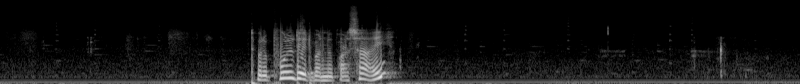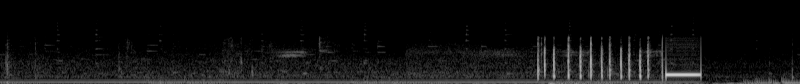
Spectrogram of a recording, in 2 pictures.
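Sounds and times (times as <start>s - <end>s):
faint steady hum: 0.0s - 15.9s
speech: 2.6s - 4.0s
telephone busy tone after a phone line cuts out: 13.4s - 15.0s.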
